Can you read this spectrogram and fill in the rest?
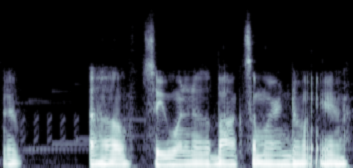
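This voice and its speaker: A man playing a visual novel on a gaming video, reading the dialogue aloud in a halting, dramatic way. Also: lowish voice, completely flat delivery, smooth, no room sound, phone-quality sound. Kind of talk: let's-play, reading game dialogue aloud.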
